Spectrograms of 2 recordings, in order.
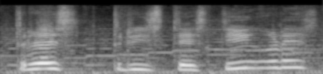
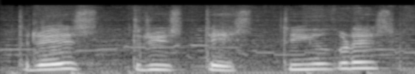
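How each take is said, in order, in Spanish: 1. La frase se dice a velocidad normal. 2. La frase se dice lentamente. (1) "Vamos con la velocidad normal" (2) "Vamos con la velocidad lenta"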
